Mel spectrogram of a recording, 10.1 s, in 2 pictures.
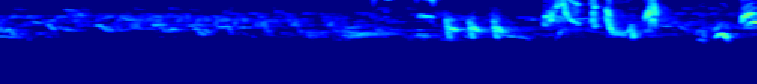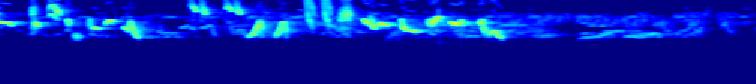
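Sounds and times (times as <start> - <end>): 
Eurasian blackcap (Sylvia atricapilla) song, scratchy warble and clear varied notes: 2.4 - 8.5.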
